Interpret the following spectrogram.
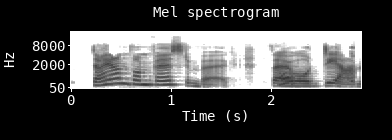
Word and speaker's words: Diane: But um Diane von Fürstenberg, so or Diane as she pronounces it.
